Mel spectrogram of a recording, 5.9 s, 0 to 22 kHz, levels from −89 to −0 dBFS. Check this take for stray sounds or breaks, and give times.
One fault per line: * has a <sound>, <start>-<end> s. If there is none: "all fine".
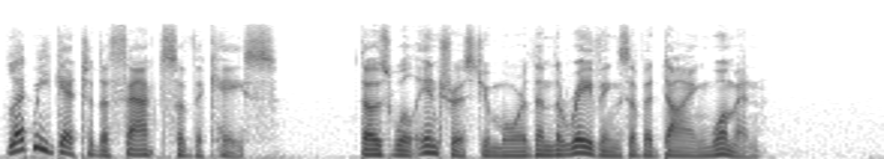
all fine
